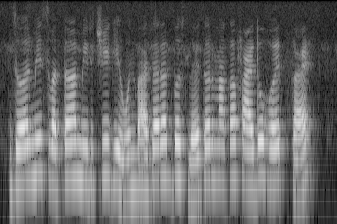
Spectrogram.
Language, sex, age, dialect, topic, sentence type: Marathi, female, 18-24, Southern Konkan, agriculture, question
